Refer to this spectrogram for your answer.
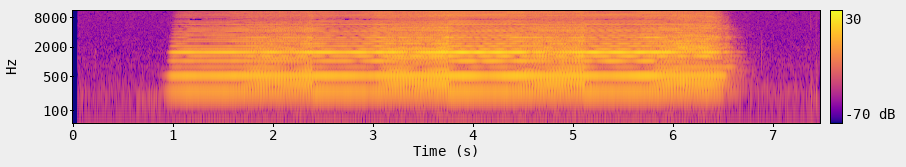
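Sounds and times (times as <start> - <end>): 
harmonica octaves with tongue blocking: 0.9 - 6.8.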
